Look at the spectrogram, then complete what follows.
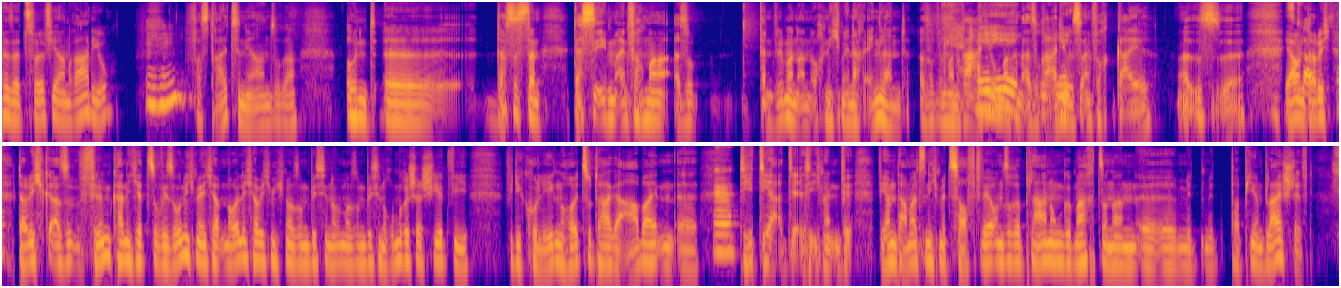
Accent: Germany; also ich bin halt an der Grenze aufgewachsen, also 80 Kilometer, ach, noch nicht mal 60 Kilometer von der holländischen Grenze entfernt

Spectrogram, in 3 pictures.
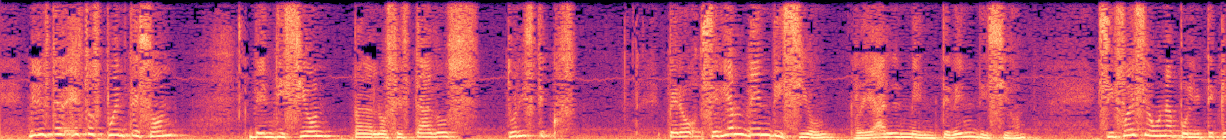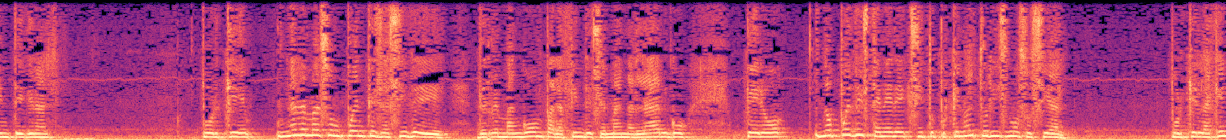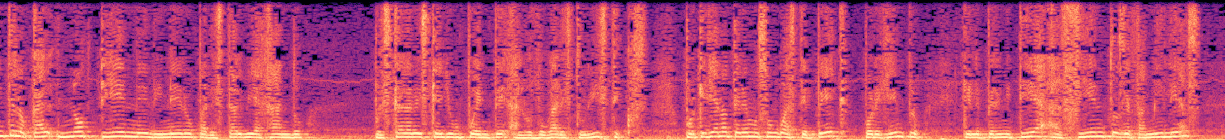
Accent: Mexico; los que no podemos vacacionar somos los mexicanos porque no tenemos dinero

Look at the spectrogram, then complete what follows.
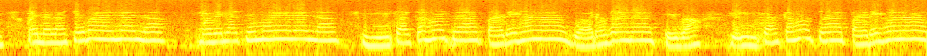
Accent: Anzoátegui, Venezuela; born there; Nací en la Tambuca de Ergantín, estado Anzoátegui.

